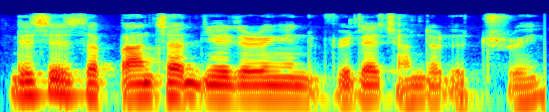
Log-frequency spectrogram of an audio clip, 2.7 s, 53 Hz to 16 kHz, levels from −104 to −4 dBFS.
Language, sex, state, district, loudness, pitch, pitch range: English, male, Arunachal Pradesh, Longding, -18 LUFS, 110 Hz, 105-120 Hz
